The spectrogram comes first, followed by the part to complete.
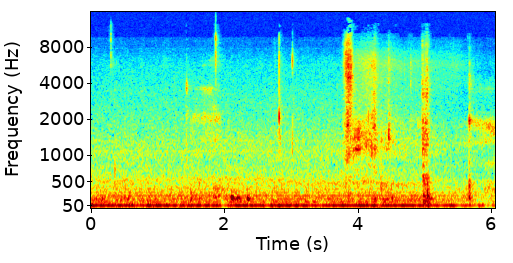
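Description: Near silence: faint room tone with a few scattered small clicks and a short scratchy rustle about four seconds in, from hands and a sculpting tool handling clay.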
